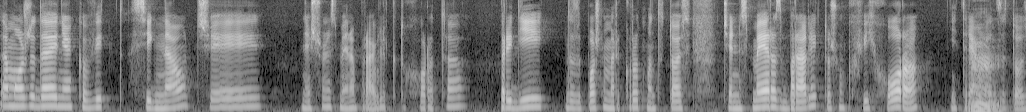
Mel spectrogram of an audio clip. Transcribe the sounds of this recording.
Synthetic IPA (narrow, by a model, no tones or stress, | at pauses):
vamɔʒɛd̪ɐɛnʲakkəfvːit̪siɡnalˠt͡ʃɛ | nɛʃt̪onɛsmɛnɐpɾa̰vilikɐ̥t̪ɔxɔɾə̰t̪ə | pɾɛd̪id̪ɐzɐpɔt͡ʃnɛmɛɾɛkɾut̪mɛnt̪t̪ɔɛst͡ʃɛnɛsmɛɾɐzbɾalit̪ɔt͡ʃnʊkɐ̥kvixɔɾə | nit̪ɾjabvət̪zɐt̪ɔzi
